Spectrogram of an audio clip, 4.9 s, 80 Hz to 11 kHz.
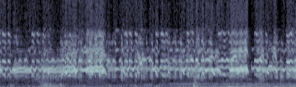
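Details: Four 16-day-old common kestrel chicks are fed by their lone father at a nest in Théding, France, 26 June 2023. A steady stream of thin, high, wavering squeals holds throughout, with a faint low hum.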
